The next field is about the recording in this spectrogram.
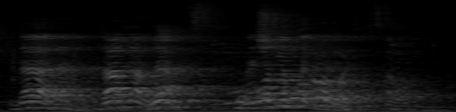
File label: MKH AB, piano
